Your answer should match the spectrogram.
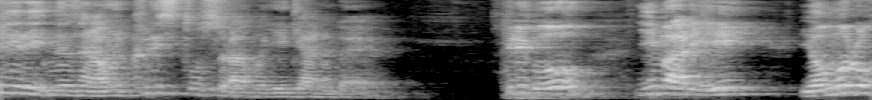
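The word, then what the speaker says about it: Χριστός: 어 읽기로는 크리스토스 이렇게 읽거든요. 크리스토스라고 읽는데요.이 말의 뜻은 비슷한 의미인데 뜻으로 이렇게 옮겨가게 됩니다.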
